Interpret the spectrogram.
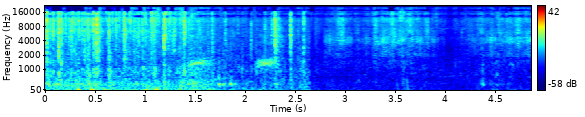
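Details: Several pigeons, with the males calling excitedly at the sight of grit feed, coo low and throaty amid loud scuffling and fluttering for the first few seconds, then things quieten to faint background sounds.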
